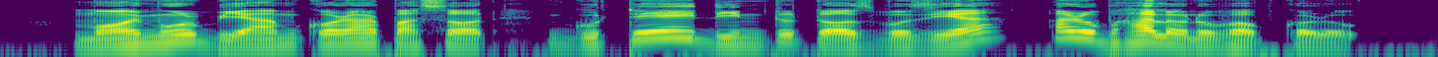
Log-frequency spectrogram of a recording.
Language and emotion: Assamese, happy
